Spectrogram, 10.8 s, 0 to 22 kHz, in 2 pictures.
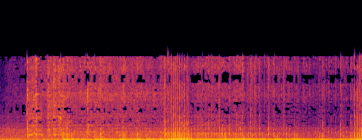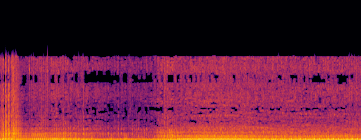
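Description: Customised 1998 Harley-Davidson Softail Heritage's Evolution V-twin being started: the starter cranks briefly and the engine catches about a second in. It settles into a lumpy idle with two short throttle blips, then runs louder and steadier from about eight seconds.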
